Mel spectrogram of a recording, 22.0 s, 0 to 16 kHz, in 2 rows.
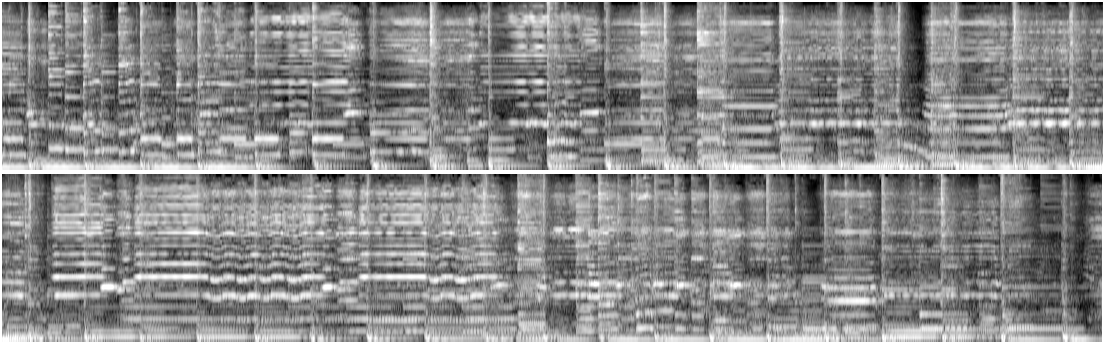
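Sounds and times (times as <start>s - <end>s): acoustic guitar accompaniment: 0.0s - 22.0s
harmonica notes bending: 0.0s - 22.0s.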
